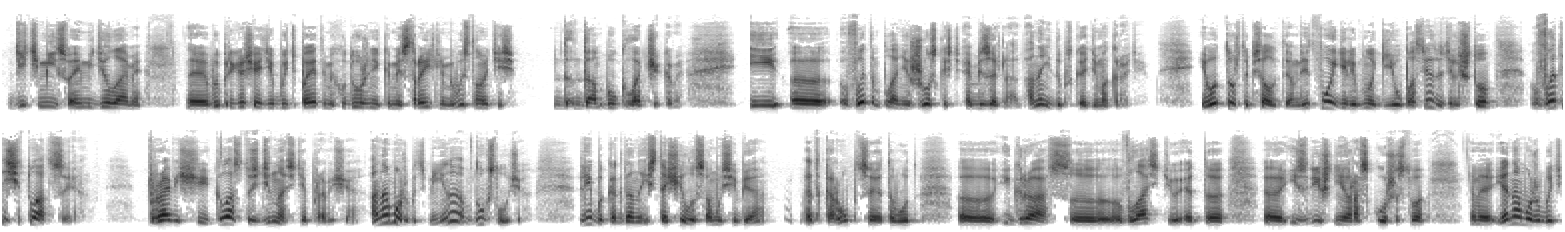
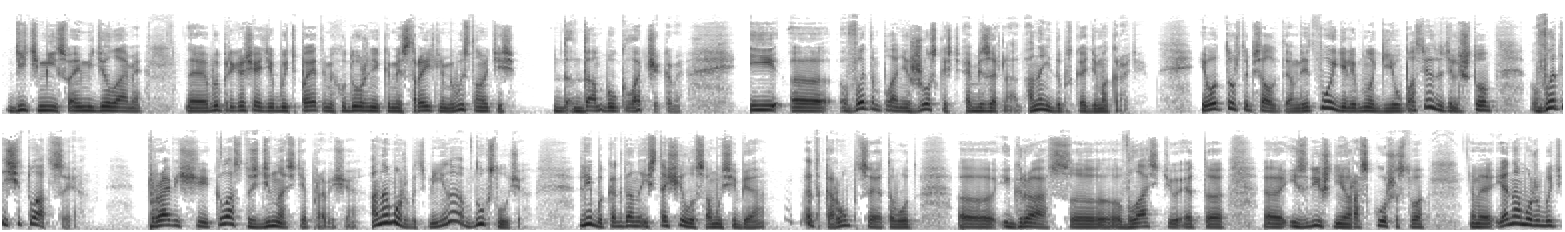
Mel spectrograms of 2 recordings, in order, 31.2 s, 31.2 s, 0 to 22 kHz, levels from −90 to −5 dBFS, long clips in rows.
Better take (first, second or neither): second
